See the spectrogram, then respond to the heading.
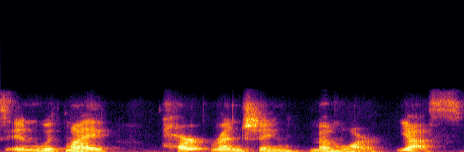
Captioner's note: none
